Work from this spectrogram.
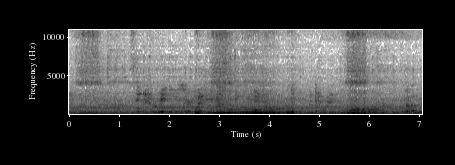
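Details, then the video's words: Sleeping Shih Tzu snores in raspy, breathy bursts a few seconds apart, with a drawn-out wavering whine-like tone in between, all over a constant low household hum. "adorable shih Tzu snores!!"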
